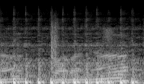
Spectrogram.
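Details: Yamaha Jupiter Z, cold engine, after carburetor refitted and pilot jet reduced to cure top-end stumbling: quick, even thumps about eight a second with steady beat and no stumbles; clean smooth idle.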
